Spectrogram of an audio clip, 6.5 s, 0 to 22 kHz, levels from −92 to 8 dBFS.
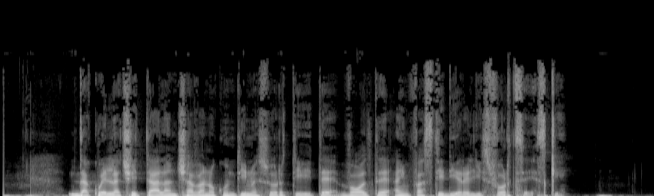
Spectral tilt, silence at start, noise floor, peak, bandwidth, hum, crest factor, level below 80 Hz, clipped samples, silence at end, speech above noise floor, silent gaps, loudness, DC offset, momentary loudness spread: -6.5 dB/octave; 0.05 s; -37 dBFS; 0 dBFS; 15.5 kHz; none; 16 dB; -32 dBFS; under 0.1%; 0.45 s; 21 dB; none; -18 LUFS; under 0.1%; 21 LU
